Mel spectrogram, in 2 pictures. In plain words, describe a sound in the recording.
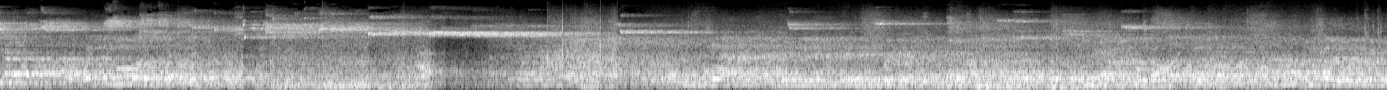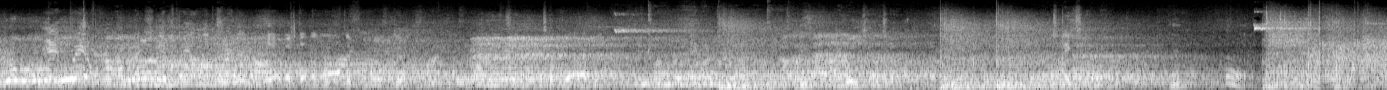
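Men talk and call out across a large echoing hall.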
